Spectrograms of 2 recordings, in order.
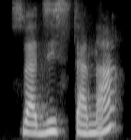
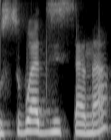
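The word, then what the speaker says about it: स्वाधिष्ठान: centre énergétique qu'on appelle Svadhisthana ou Swadhisthana. En fait, c'est un SW, mais j'ai entendu les deux prononciations.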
